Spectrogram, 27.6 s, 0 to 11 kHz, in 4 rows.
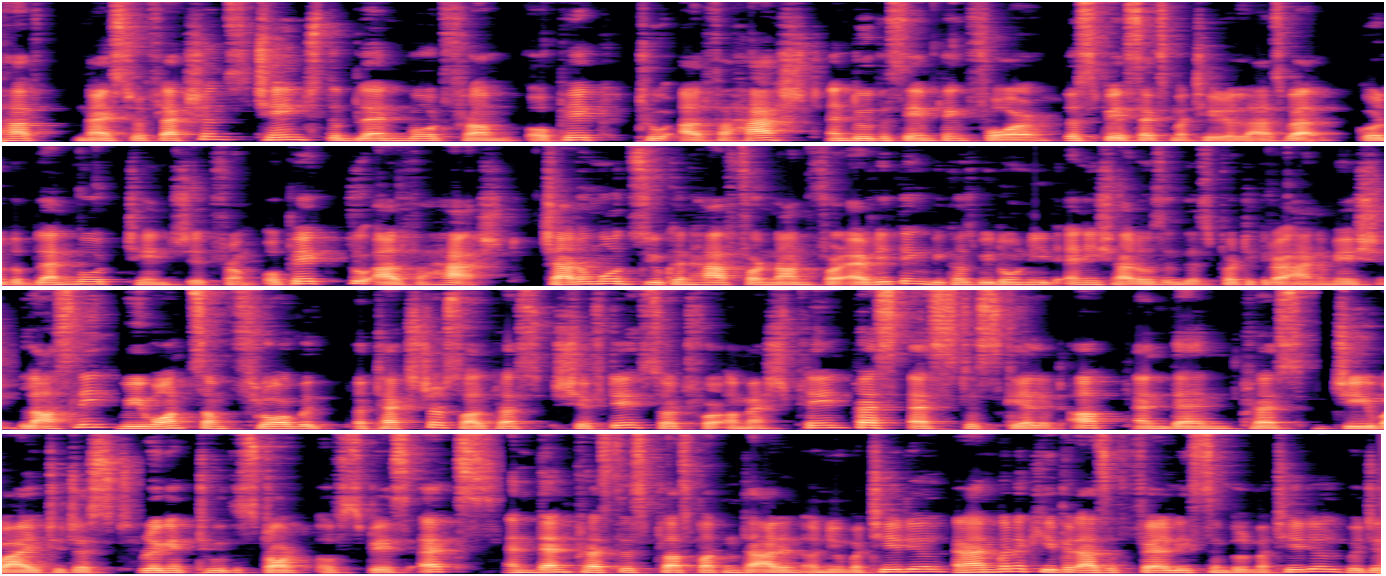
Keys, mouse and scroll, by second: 1.5-2.4 scroll down 2, 2.6-4.1 drag, 4.7 click, 5.2-5.7 scroll up 1, 5.7 click, 6.5-7.0 scroll down 2, 7.3 click, 7.8-9.0 drag, 9.5 click, 10.1-11.0 scroll up 1, 11.0 click, 11.5 scroll down 2, 12.4-13.5 drag, 13.8 shift+middle click, 14.7-15.0 scroll down 1, 15.1 shift+middle click, 16.6 shift+a, 18.5 s, 21.4 g, 24.1-25.1 drag, 25.6 scroll down 2, 26.1 middle click.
